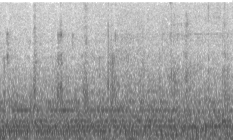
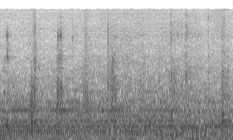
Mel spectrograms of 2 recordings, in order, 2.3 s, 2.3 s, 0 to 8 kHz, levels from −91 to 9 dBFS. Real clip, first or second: first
